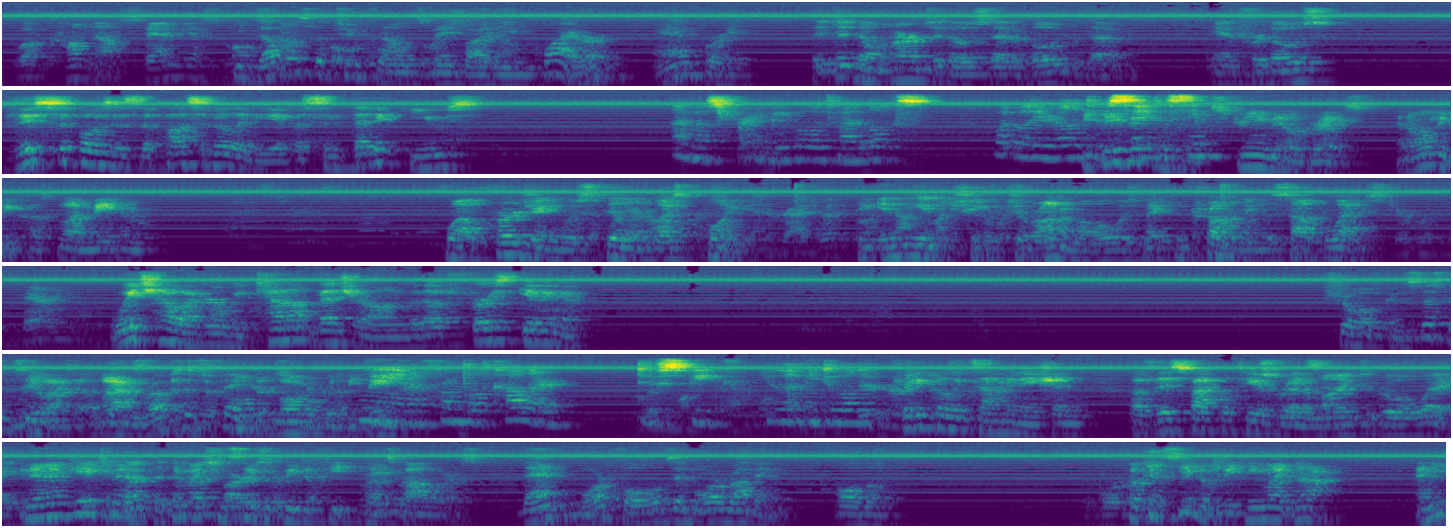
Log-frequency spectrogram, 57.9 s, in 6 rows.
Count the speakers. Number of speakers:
nine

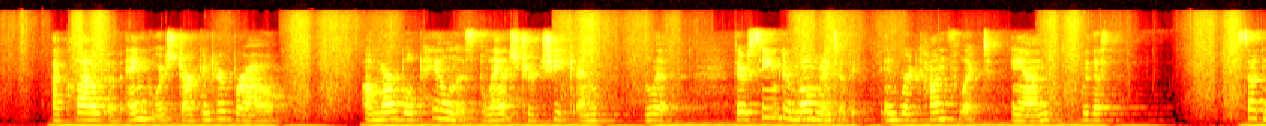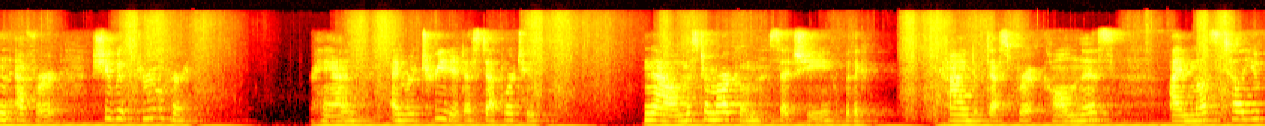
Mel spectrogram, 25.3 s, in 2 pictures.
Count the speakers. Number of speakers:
one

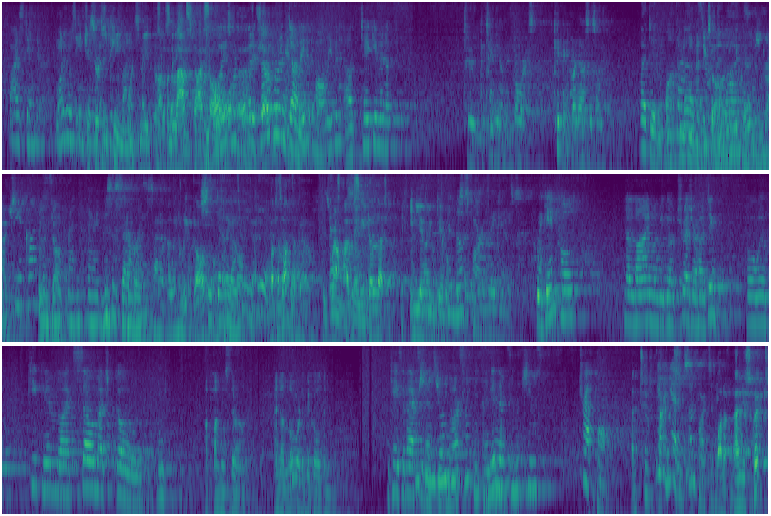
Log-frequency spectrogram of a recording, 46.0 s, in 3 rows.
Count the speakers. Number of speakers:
nine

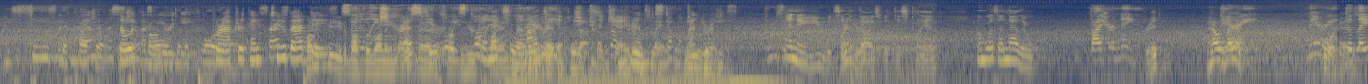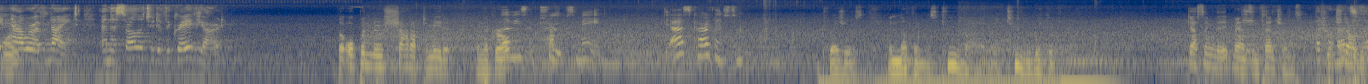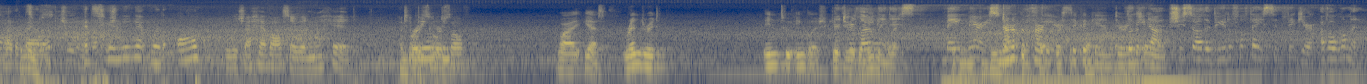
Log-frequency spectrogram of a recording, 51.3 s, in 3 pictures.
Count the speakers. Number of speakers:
nine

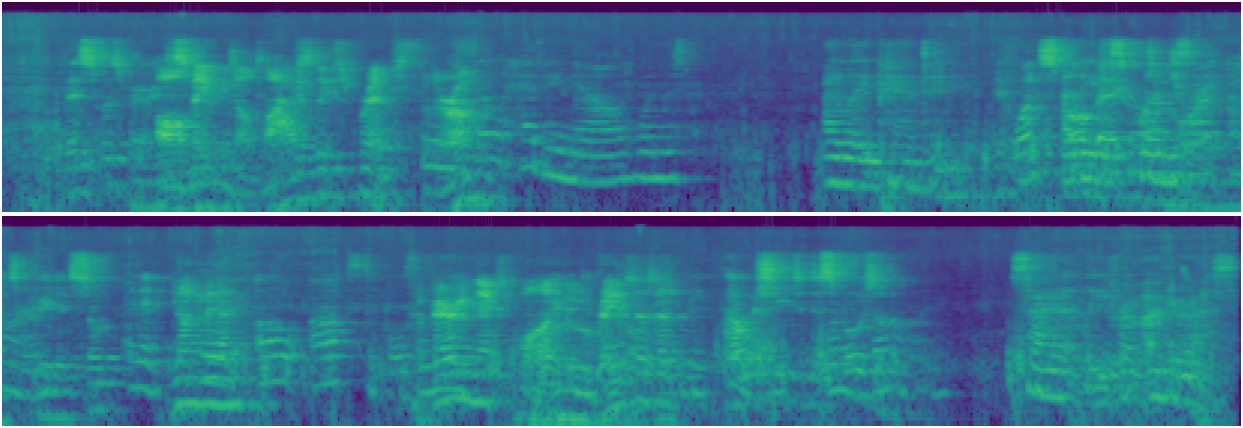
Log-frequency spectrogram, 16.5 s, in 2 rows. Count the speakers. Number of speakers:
four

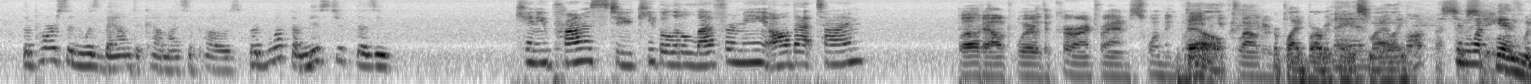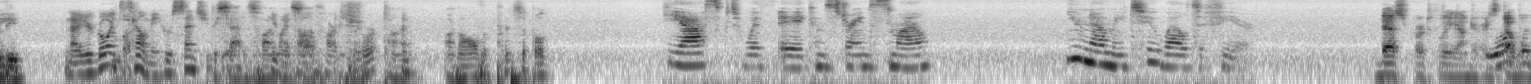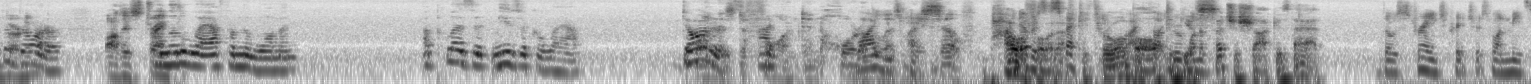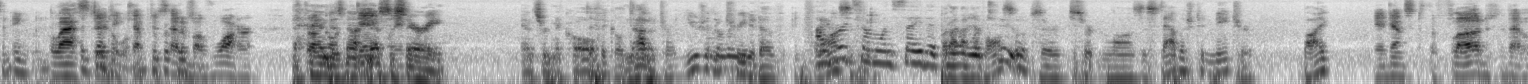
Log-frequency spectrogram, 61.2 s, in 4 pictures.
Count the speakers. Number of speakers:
seven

